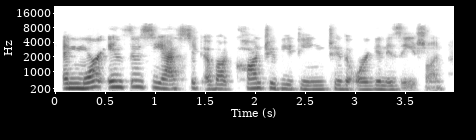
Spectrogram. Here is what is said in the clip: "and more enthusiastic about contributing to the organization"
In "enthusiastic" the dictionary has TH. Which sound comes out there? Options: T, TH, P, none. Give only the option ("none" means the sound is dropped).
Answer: TH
